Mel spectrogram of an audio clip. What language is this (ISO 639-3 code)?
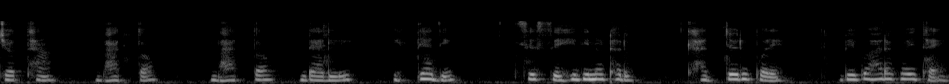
ori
